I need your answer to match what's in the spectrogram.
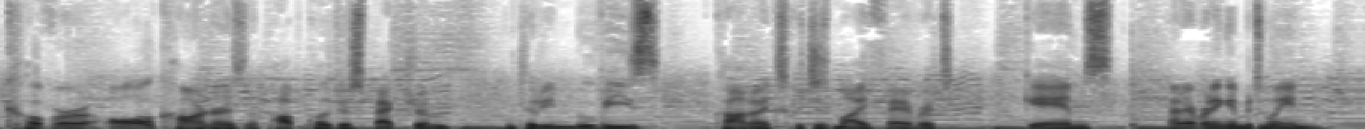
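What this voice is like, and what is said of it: Irish accent. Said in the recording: “our own unique mix of games, trivia, a little insight, all wrapped up in Irish accents”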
